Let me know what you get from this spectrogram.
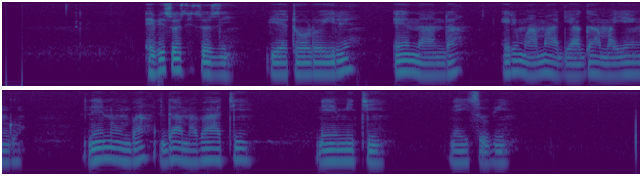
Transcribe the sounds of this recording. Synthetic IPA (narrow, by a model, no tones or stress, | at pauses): e̞βiso̞ziso̞zi | βje̞ːto̞ːlo̞iɾe̞ː | naːnda | e̞ɾimwaːmaːðiaɡaːmaje̞ːŋɡo̞ | ne̞ːnuːmbae̞̰daːmaβaːti | ne̞ːmitʰi | ne̞isuβi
